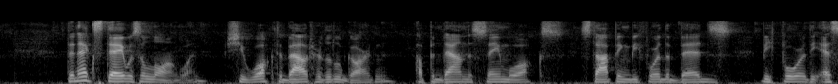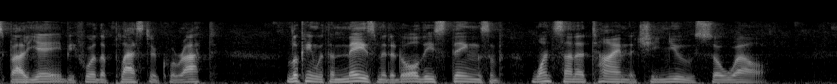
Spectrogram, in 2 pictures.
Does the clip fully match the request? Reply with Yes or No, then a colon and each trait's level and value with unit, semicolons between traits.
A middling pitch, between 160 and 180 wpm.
No: low, 115 Hz; average, 170 wpm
